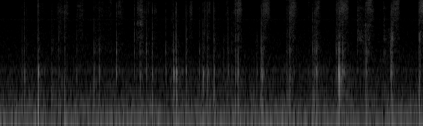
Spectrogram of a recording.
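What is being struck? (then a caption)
Hardcover book with cardboard cover and cloth spine. A hardcover book with a cardboard cover and cloth spine is held flat and tapped with the fingertips in a steady run of quick, soft taps. Each tap is a short, dull knock with a low thud and a faint hollow tone, and a few land noticeably harder than the rest. The taps die away almost instantly, leaving a quiet, close sound.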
